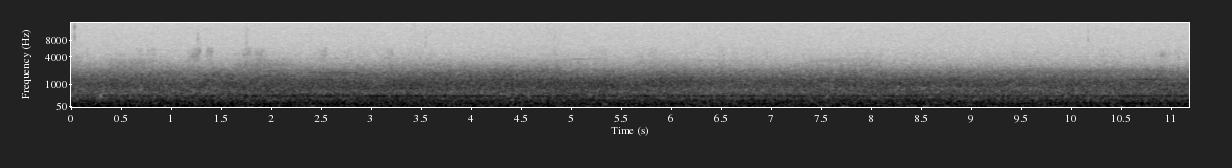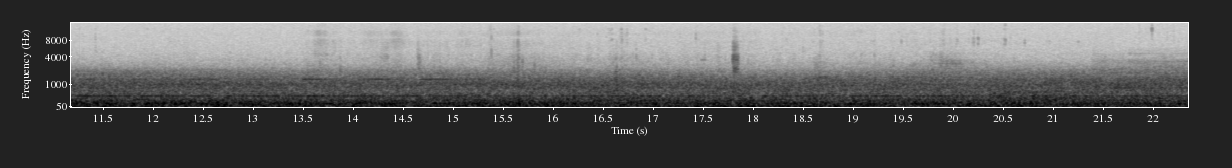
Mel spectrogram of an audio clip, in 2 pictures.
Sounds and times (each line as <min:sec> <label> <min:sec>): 0:00.0 road traffic 0:22.3
0:00.0 small propeller aircraft 0:22.3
